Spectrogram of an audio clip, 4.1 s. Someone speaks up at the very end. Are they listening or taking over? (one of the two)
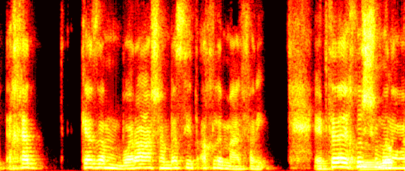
listening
